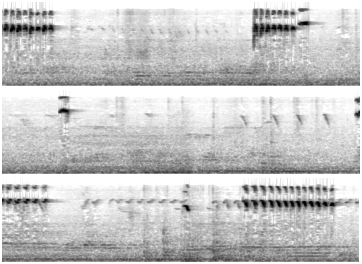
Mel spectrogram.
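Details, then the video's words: Brown-throated sunbird gives short, scattered bursts of rapid, very high chattering notes, with a few isolated sharp ticks in the long quiet gaps between them. Faint low rumble runs throughout. "Kolibri Ninja Fighter Pasti Langsung Nembak Dengar ini"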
